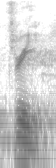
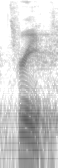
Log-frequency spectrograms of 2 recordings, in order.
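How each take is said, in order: Both takes have the same delivery.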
